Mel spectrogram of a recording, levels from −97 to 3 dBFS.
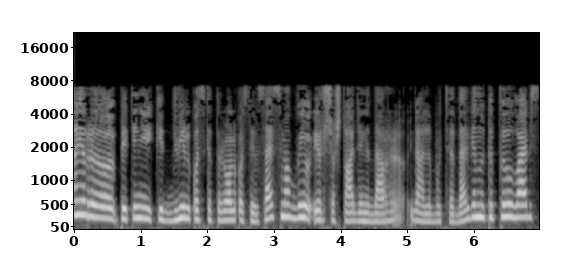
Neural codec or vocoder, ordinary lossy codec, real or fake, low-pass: codec, 16 kHz, 1 kbps, FunCodec, trained on LibriTTS, 50 frames a second; MP3, 32 kbps; fake; 7.2 kHz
